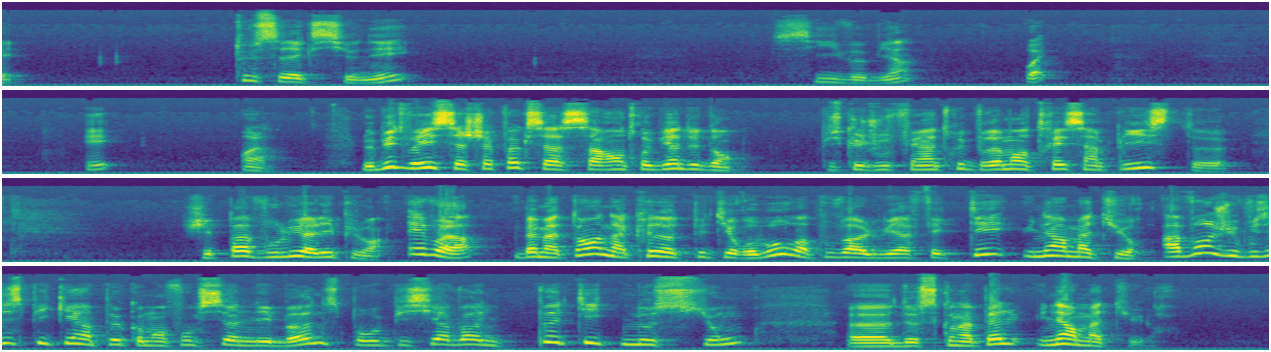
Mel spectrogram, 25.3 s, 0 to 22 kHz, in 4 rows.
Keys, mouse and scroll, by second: 3.2-4.6 scroll up 5, 4.6 l, 5.3 scroll down 1, 6.6 g, 8.2-9.0 scroll down 7, 9.0-12.0 middle drag, 14.1-15.9 shift+middle drag, 15.9 KP_1.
